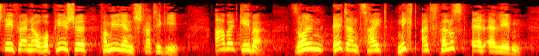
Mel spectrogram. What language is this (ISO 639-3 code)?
deu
